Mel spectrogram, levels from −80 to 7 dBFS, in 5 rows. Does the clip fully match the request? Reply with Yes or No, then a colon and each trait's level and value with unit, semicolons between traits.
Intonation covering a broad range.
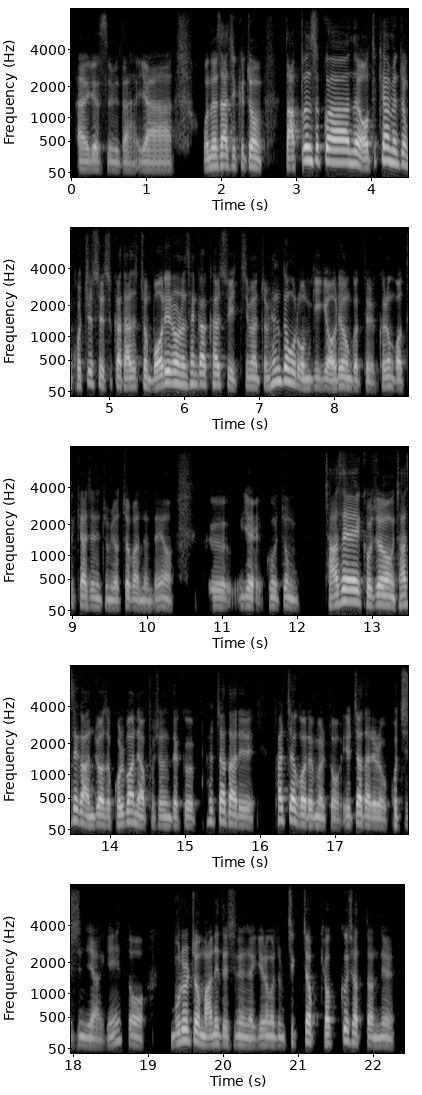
Yes: wide, 5.8 semitones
